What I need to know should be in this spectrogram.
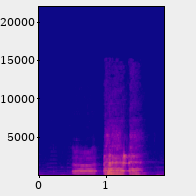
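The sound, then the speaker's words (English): A person clears a phlegmy throat. A short voiced hum comes first, then a rough, gurgling rasp, all within about a second. “Sorry, I'm sort of gurgling on my own phlegm.”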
